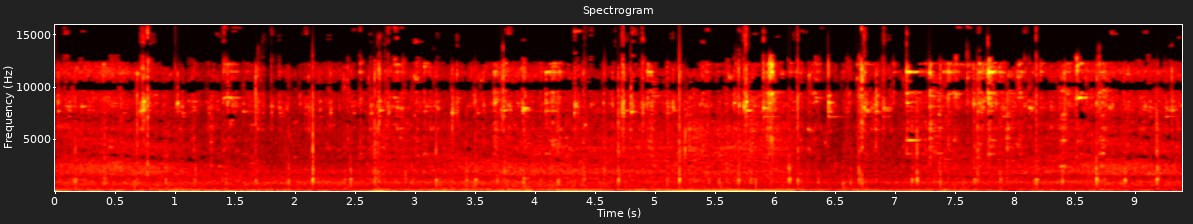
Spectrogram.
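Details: Driving team of two spotted draft/Haflinger cross horses, traffic safe and used for farm work: brisk clip-clop hoofbeats repeating several times a second, layered on a heavy low rumble that swells midway.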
